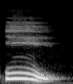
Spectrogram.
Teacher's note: তারপর যখন আবার এ বলবো এ এটা আরেকটু এগিয়ে আসছে আর যখন আমরা ই বলছি ই এটা একবারে উপরে চলে আসছে উচ্চ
